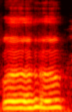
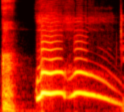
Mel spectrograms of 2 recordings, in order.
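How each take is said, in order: First: It is said weakly, with little energy. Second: It is said loudly, with more energy.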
